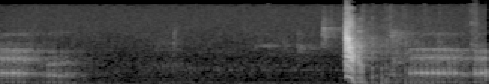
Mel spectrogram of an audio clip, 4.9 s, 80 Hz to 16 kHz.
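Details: Male green monkey calling in a zoo enclosure in Novosibirsk, 13 June 2023; after low murmuring and quiet, one abrupt, piercing bark-like cry bursts out, followed by faint background voices.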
